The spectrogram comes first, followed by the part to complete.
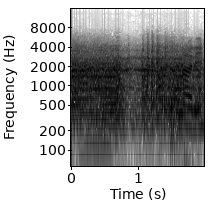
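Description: Peugeot 208 Rally4's turbocharged three-cylinder engine running hard at speed, heard from inside the cockpit, with a brief dip in level about halfway through.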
